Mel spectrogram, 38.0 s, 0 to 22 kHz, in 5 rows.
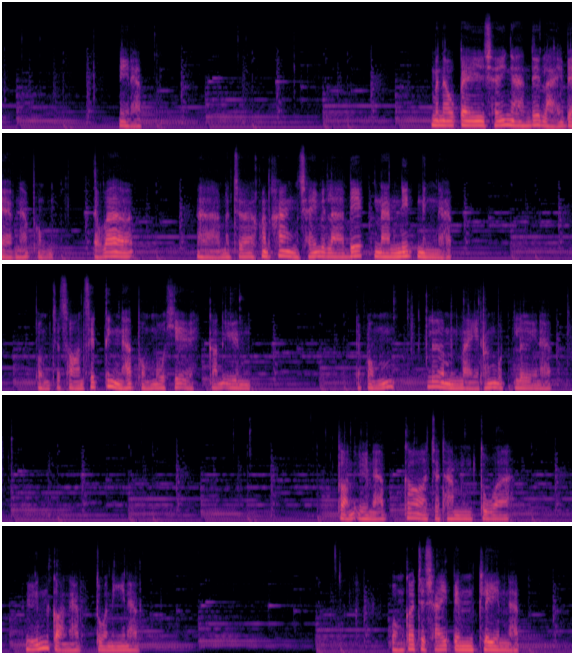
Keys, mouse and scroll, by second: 0.1 middle click, 0.9 ctrl+b, 1.3 click, 3.0 click, 18.1 click, 20.3 middle drag, 20.6 z, 21.2 shift+middle drag, 22.9 ctrl+alt+b, 24.0 click, 25.8 click, 26.7 scroll down 1, 26.8 middle drag, 27.4 shift+middle drag, 28.1 right click, 28.4 middle drag, 28.9 click, 30.4-35.1 typing, 30.9 right click, 31.6 middle drag, 34.8 middle click, 36.1 click, 37.6 g.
